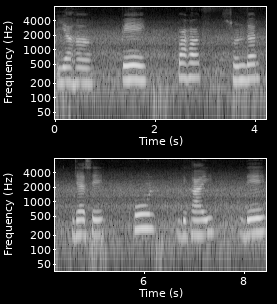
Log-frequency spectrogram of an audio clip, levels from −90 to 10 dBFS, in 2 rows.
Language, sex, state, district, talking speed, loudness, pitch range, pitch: Hindi, female, Chandigarh, Chandigarh, 55 wpm, -14 LUFS, 210-250 Hz, 230 Hz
